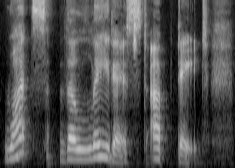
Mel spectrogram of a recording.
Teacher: So you could do latest like a D instead.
